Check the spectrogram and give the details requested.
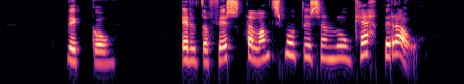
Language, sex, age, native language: Icelandic, other, 20-29, Icelandic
